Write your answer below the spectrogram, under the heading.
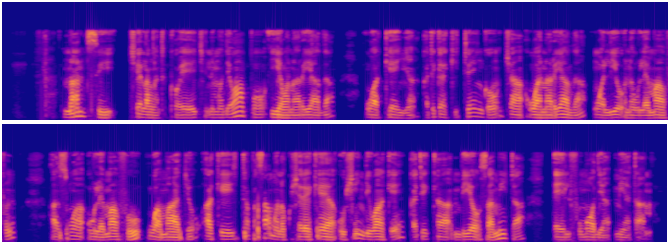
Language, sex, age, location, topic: Swahili, male, 25-35, Nakuru, education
